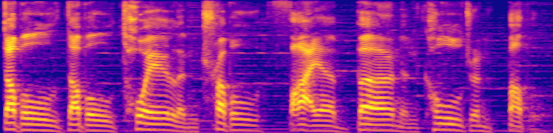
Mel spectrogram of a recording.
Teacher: Another kind of foot is the 2-syllable long trochee, a stressed syllable followed by an unstressed one.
